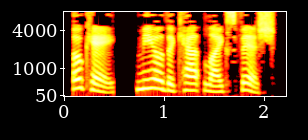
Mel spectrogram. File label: user fast; Animal friends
